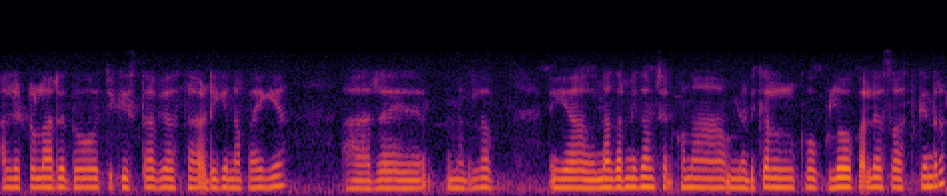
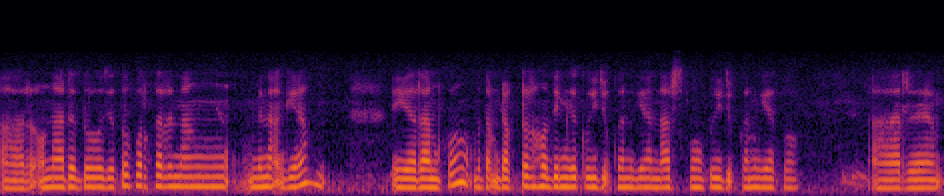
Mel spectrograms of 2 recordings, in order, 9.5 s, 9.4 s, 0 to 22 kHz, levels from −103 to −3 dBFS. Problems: none marked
